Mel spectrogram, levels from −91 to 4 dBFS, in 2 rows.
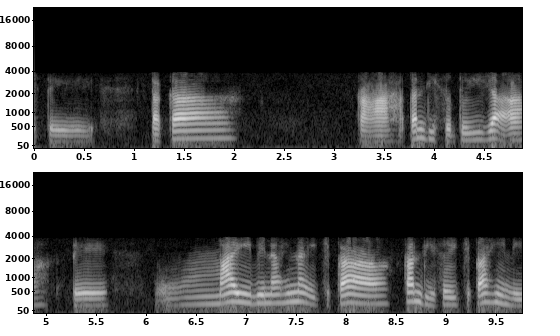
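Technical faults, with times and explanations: Throughout, GSM full-rate codec: the whole clip has that unmistakable old mobile-phone sound. The speech is squeezed into a narrow line band of roughly 200 Hz to 3.4 kHz, with nothing at all above 3.8 kHz, so it's thin and dull. On top of that there's a plainly audible buzzy, gravelly roughness. That comes from the codec rebuilding the voice from a vocal-tract model driven by a sparse pulse train, which fits 13 kbps full-rate GSM.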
